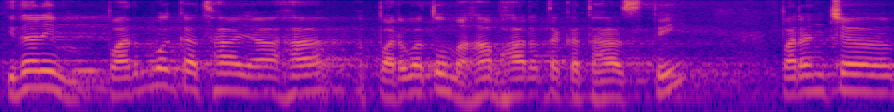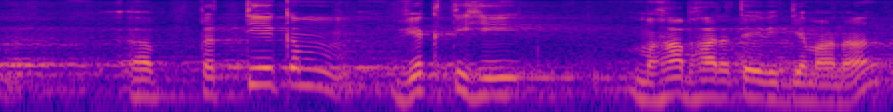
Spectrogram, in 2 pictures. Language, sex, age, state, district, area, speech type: Sanskrit, male, 30-45, Karnataka, Uttara Kannada, rural, spontaneous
